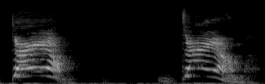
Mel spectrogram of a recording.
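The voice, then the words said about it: Loud yelling. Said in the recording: “he's yelling. He's just yelling... this person is loud... like loud enough”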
